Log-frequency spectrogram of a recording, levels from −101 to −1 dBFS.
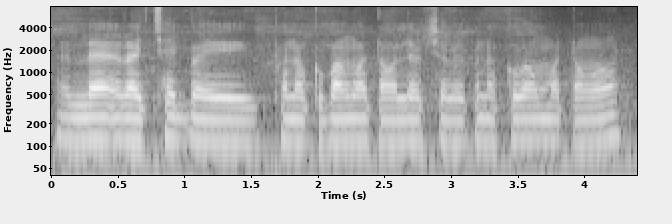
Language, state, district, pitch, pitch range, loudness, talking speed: Kokborok, Tripura, West Tripura, 115 Hz, 115-120 Hz, -18 LUFS, 175 wpm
